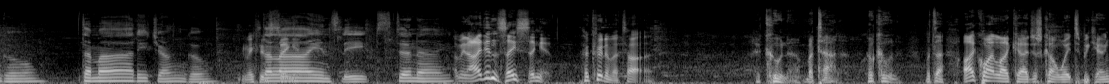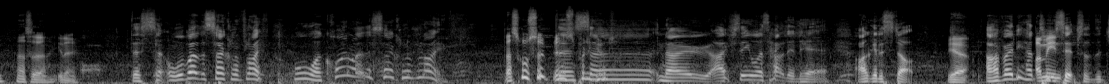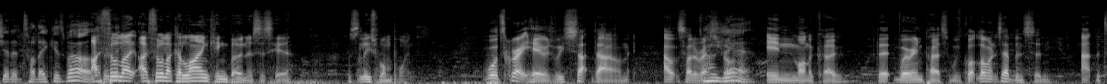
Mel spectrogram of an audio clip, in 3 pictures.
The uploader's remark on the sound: Live in Monaco. An in-person episode in Monaco, that was recorded to the background of pizza and beer.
